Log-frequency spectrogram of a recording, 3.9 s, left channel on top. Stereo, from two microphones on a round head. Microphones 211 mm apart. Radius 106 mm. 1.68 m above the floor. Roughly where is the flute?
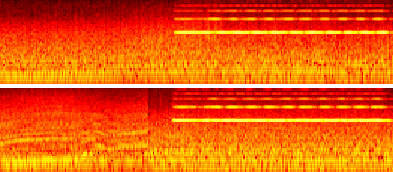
Right.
